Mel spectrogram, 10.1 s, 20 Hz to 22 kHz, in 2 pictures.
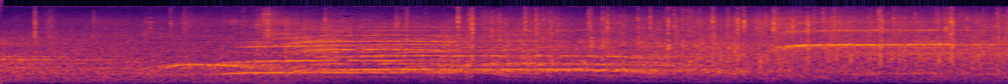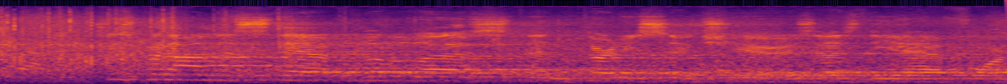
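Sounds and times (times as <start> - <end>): audience applauding: 1.3 - 6.6.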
